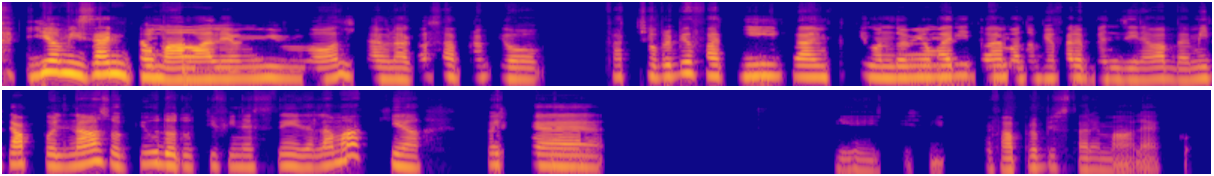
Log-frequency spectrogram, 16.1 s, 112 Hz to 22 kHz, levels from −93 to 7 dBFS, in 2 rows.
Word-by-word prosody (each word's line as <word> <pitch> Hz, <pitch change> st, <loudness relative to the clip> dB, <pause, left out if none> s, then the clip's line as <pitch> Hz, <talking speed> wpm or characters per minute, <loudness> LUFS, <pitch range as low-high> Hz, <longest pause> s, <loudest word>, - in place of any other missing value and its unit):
Io 275 Hz, +6 st, +7 dB
mi 255 Hz, -3 st, +9 dB
sento 230 Hz, -3 st, +6 dB
male 180 Hz, 0 st, +7 dB
ogni 195 Hz, +1 st, -4 dB
volta, 190 Hz, +3 st, -5 dB
è 190 Hz, -, -3 dB
una 180 Hz, -1 st, -3 dB
cosa 210 Hz, +1 st, -7 dB
proprio 190 Hz, -3 st, -8 dB, 0.4 s
faccio 210 Hz, +1 st, -10 dB
proprio 235 Hz, +5 st, -1 dB
fatica, 220 Hz, -1 st, -1 dB
infatti 220 Hz, +3 st, -6 dB
quando 200 Hz, -1 st, -2 dB
mio 205 Hz, 0 st, -1 dB
marito: 210 Hz, 0 st, -3 dB
"Eh 205 Hz, -, +1 dB
ma 195 Hz, -2 st, -6 dB
dobbia 190 Hz, +1 st, -10 dB
fare 205 Hz, 0 st, -4 dB
benzina", 180 Hz, -1 st, -11 dB
vabbè 180 Hz, -2 st, -5 dB
mi 190 Hz, +2 st, -7 dB
tappo 215 Hz, 0 st, +1 dB
il 185 Hz, -, -4 dB
naso, 215 Hz, 0 st, +2 dB
chiudo 220 Hz, +1 st, -4 dB
tutti 185 Hz, +1 st, -16 dB
i -, -, -12 dB
finestrini 185 Hz, +1 st, -10 dB
della 185 Hz, +3 st, -5 dB
macchina 230 Hz, -, -1 dB, 0.4 s
perché 195 Hz, -3 st, -4 dB, 1.6 s
Sì, 150 Hz, -2 st, -19 dB, 0.2 s
sì, -, -, -40 dB
sì, -, -, -35 dB, 0.3 s
mi 160 Hz, -, -24 dB
fa 155 Hz, -1 st, -5 dB
proprio 180 Hz, +3 st, -15 dB
stare 160 Hz, -2 st, -17 dB
male, 150 Hz, -, -15 dB
ecco. -, -, -35 dB
200 Hz, 160 wpm, -21 LUFS, 185-215 Hz, 1.6 s, mi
